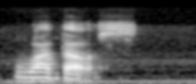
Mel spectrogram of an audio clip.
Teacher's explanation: the t is removed from what, and the d from does remains.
